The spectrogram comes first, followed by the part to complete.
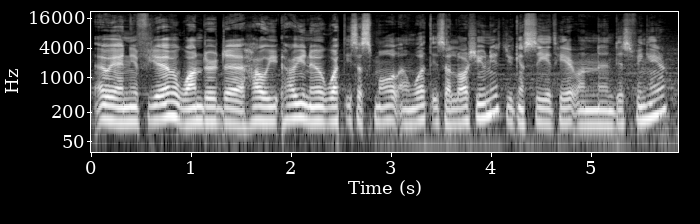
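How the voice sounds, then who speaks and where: A let's play host offers casual commentary while playing a strategy game, loosely explaining units and tactics. He often pauses with fillers and restarts sentences. His middle-pitched voice is quiet, turned down to hide computer hum.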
